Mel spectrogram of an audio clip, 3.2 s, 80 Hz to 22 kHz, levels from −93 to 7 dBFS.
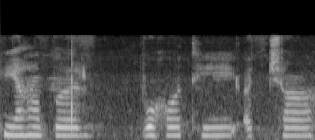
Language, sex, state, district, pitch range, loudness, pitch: Hindi, male, Himachal Pradesh, Shimla, 220-230 Hz, -22 LUFS, 225 Hz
